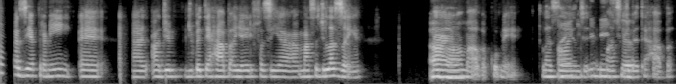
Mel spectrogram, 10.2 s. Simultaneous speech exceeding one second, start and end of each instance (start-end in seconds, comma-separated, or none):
8.3-9.6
